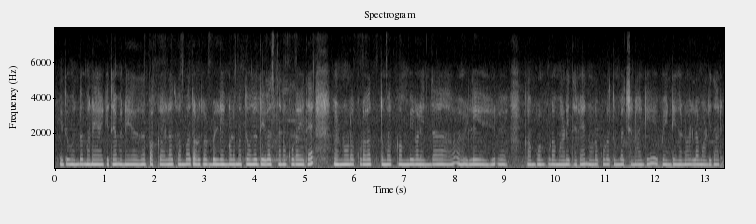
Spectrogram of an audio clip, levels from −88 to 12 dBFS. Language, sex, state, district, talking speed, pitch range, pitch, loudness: Kannada, female, Karnataka, Shimoga, 125 wpm, 245-260 Hz, 255 Hz, -25 LUFS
